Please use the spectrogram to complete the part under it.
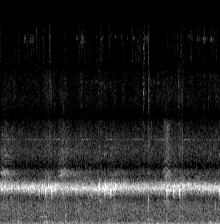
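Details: A short stretch of forest crickets at Takdah, Darjeeling, among the pine woods by an old British bungalow. Their continuous high-pitched trill runs unbroken and slightly pulsing throughout.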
